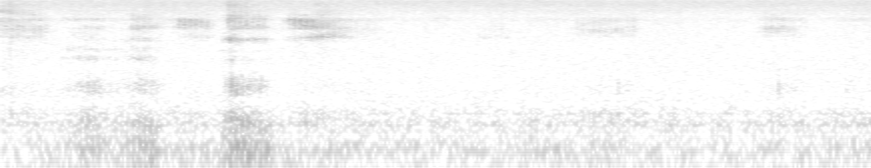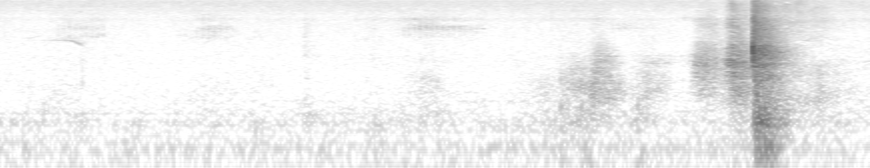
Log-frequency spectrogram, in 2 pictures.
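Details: Domestic cat Lily, relaxed and settling onto her owner as a human mattress to get comfortable, purring: a soft, steady low rumble runs throughout with faint rustling, brief shuffles near the start and a sharp rustle near the end.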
